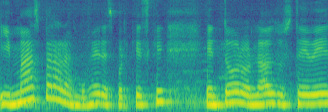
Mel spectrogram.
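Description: A woman with an ordinary speaking voice, ordinary pitch variation and a moderate pace. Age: 60s. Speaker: domestic worker and community leader. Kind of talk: interview testimony.

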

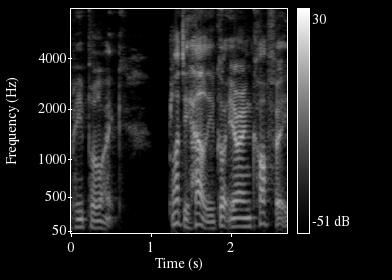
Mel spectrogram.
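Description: A man speaks with a British accent and ordinary pitch variation. The recording is very clean, with a silent background. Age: 30s. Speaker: marketing agency co-founder. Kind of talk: interview.

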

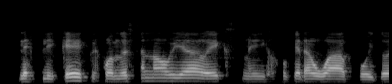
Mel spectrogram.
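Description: Delivered at a moderate pace, this is a plain, everyday voice. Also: man. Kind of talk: interview.

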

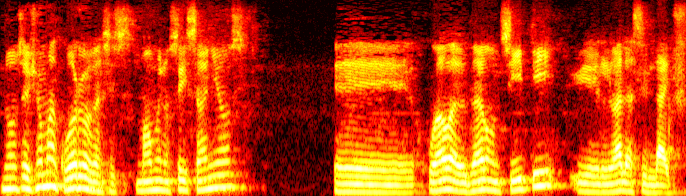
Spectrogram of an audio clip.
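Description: A normal speaking voice from a man, fairly high in pitch, at a fairly slow pace. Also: lively intonation. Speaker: podcast host. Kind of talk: casual chat.

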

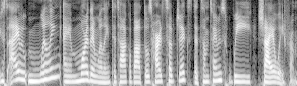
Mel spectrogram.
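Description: A woman talks at a fairly quick pace and a medium pitch, with hardly any pauses. The recording is very clean with a silent background and a dry, close sound with no echo. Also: ordinary pitch variation. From Guatemala, then Los Angeles. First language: Spanish. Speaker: podcast host. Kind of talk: solo podcast monologue.

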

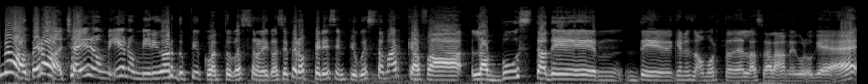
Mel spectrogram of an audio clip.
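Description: A woman's fairly high voice with very wide pitch swings and hardly any pauses. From Rome, Italy. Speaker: vegan content creator. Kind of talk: casual chat.

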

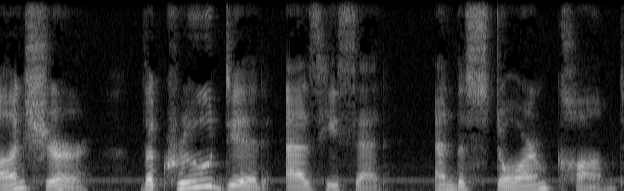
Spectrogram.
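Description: The speaker has lively intonation and talks at a very slow pace. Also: woman, fairly low pitch for a woman. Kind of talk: children's story narration, read aloud in a simple, clear storybook style. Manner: clear, simple, measured delivery.

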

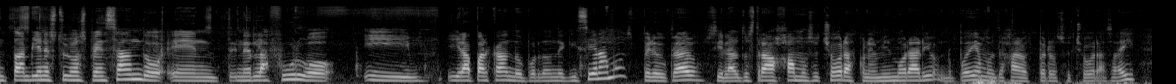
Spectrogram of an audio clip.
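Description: A woman speaks at medium pitch and a moderate pace in an ordinary speaking voice, with ordinary pitch variation and big swings in loudness. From Spain (raised from age 7, born in Colombia). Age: 20s. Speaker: social worker, van-life traveller. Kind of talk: interview conversation. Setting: outdoors on a rural plot.

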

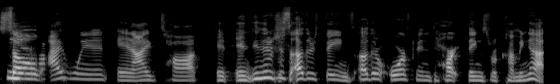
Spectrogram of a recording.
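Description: A woman speaks in a plain, everyday voice, fairly high in pitch with ordinary pitch variation, at a moderate pace with hardly any pauses, on a very clean recording with a silent background and a dry, close sound with no echo. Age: 50s. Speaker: Bible teacher and author. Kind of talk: interview testimony and teaching.

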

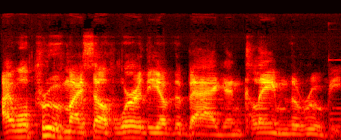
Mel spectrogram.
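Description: Over clear background music, a man at medium pitch performs a put-on character voice at a moderate pace with lively intonation.

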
